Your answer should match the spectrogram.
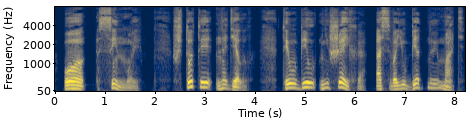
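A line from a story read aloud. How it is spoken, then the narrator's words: Weak lamenting voice. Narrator (Russian): Слабым голосом запричитала она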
